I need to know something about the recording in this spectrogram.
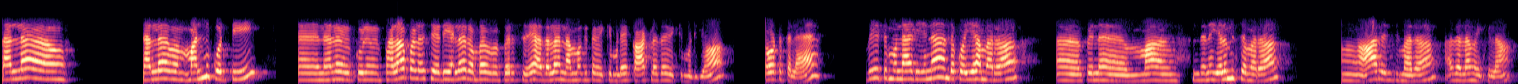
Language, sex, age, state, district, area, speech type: Tamil, female, 60+, Tamil Nadu, Erode, rural, conversation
